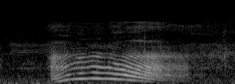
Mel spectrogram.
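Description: A single drawn-out sheep bleat, rising and then falling in pitch over about a second and a half, clear against a quiet background.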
